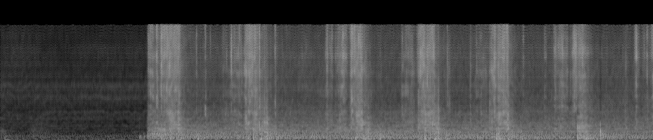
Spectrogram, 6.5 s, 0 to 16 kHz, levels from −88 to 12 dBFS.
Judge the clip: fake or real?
fake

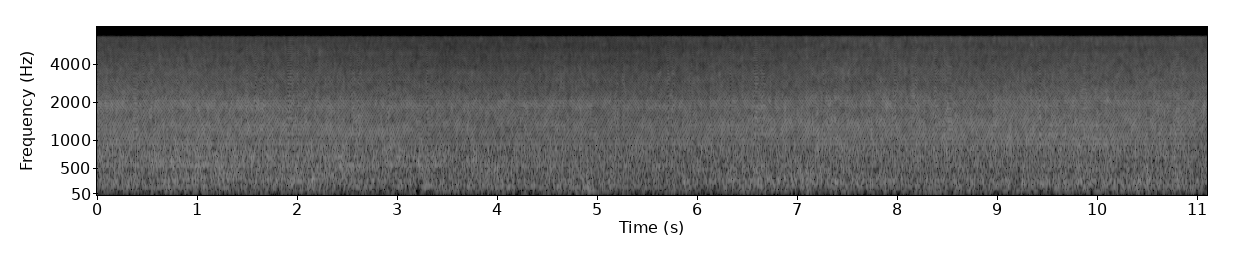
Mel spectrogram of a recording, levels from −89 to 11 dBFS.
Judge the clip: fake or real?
fake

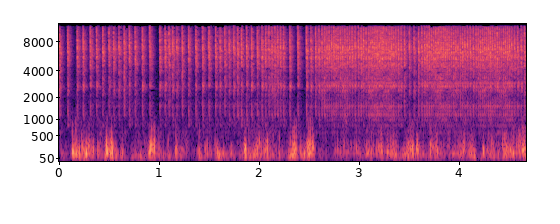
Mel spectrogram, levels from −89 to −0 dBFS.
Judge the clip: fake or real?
real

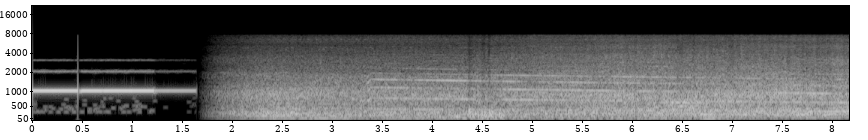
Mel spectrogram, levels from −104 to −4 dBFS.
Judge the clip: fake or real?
real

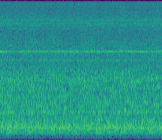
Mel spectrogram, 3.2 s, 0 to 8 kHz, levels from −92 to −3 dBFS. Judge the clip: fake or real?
fake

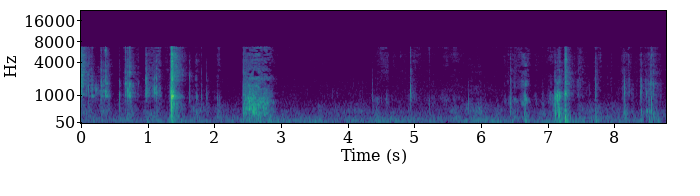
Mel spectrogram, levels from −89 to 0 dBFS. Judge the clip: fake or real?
fake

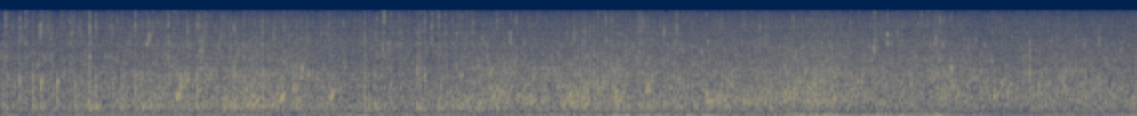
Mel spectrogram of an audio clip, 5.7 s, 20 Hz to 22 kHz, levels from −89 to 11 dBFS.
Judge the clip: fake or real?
fake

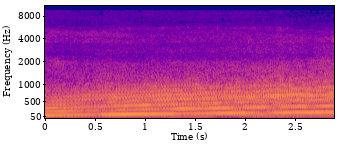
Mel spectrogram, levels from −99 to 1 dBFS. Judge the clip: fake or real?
real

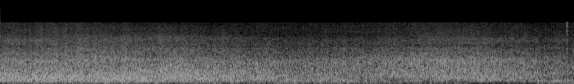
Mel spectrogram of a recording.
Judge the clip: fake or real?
real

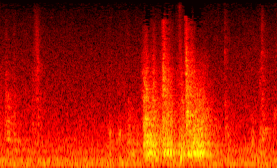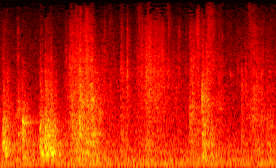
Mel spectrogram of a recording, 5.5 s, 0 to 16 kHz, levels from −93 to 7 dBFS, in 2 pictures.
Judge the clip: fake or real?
real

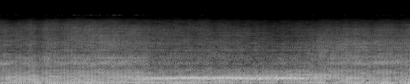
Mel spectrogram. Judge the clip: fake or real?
fake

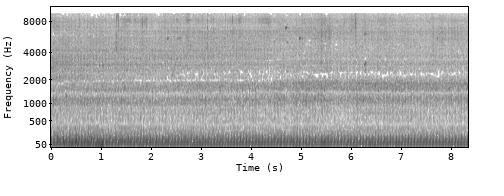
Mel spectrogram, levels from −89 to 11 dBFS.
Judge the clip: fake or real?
real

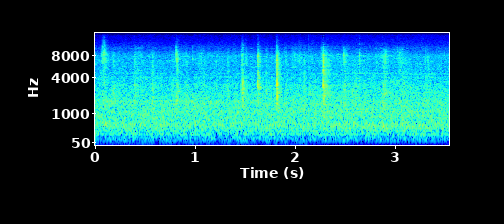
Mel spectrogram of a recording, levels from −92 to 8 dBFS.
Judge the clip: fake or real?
real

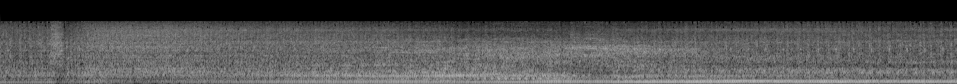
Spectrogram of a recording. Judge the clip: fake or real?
real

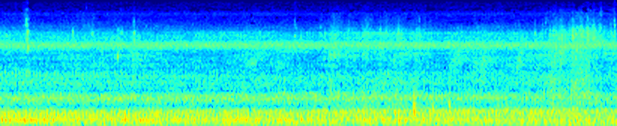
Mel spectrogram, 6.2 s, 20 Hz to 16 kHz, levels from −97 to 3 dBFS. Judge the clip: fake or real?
real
